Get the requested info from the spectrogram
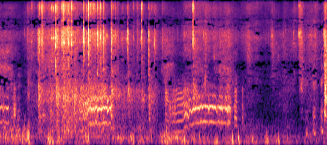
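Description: Domestic hen calling: three drawn-out, arching calls, the last and longest lasting about a second and a half.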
